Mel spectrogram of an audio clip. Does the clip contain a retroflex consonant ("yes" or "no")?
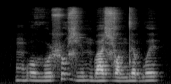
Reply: yes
